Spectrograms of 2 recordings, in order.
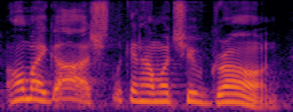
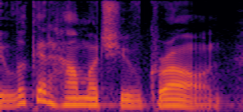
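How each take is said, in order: First: High, delighted gush; doting grandparent. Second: Plain, steady and heartfelt; sincere. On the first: Retold or imitated. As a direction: coo over how tall the kid got. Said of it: "grandparents were like". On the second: Shown as a demonstration. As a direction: say it straight to them, meaning it. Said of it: "I'm gonna say it to you energetically".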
